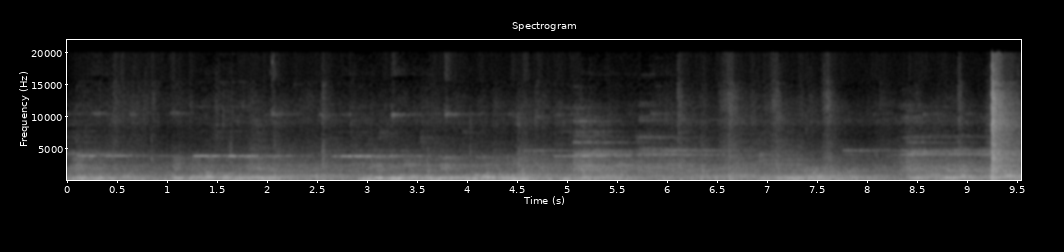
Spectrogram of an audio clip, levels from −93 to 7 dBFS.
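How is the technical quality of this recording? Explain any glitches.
No glitches, dropouts or other transport faults are audible anywhere in the recording.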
